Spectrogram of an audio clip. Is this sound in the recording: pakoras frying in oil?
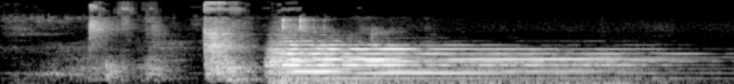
no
